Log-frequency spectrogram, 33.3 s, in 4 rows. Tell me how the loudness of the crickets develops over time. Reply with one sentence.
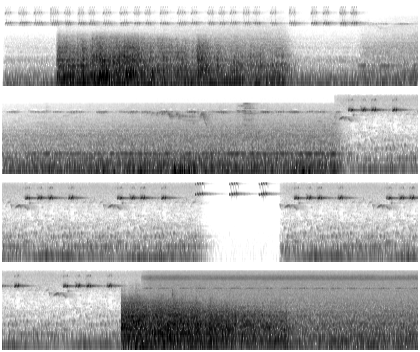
The loudness of the crickets goes up.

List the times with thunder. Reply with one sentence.
The thunder can be heard from 1.1 to 5.7 s and from 27.3 to 30.7 s.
